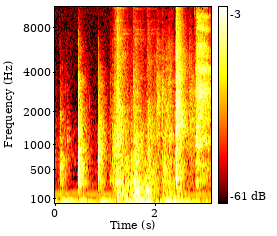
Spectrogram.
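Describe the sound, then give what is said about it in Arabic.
A door being opened in an Egyptian Arabic radio drama, heard as a few soft clunks and taps spread across a few seconds over a low steady hum. “افتح الباب.”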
